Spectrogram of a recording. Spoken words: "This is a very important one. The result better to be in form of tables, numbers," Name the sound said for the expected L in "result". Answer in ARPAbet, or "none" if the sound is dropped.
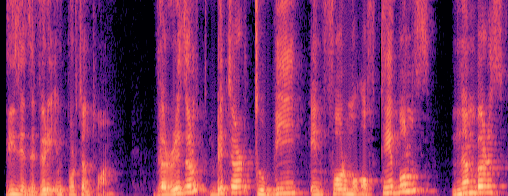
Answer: L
